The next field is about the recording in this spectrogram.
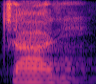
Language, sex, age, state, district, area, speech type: Odia, male, 60+, Odisha, Jajpur, rural, read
